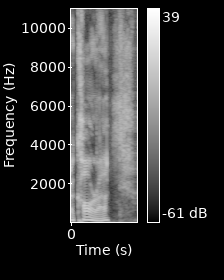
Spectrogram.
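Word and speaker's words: Aqara: way so i knew i know now it's pronounced akara akara makes some cool homekit accessories uh rosemary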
